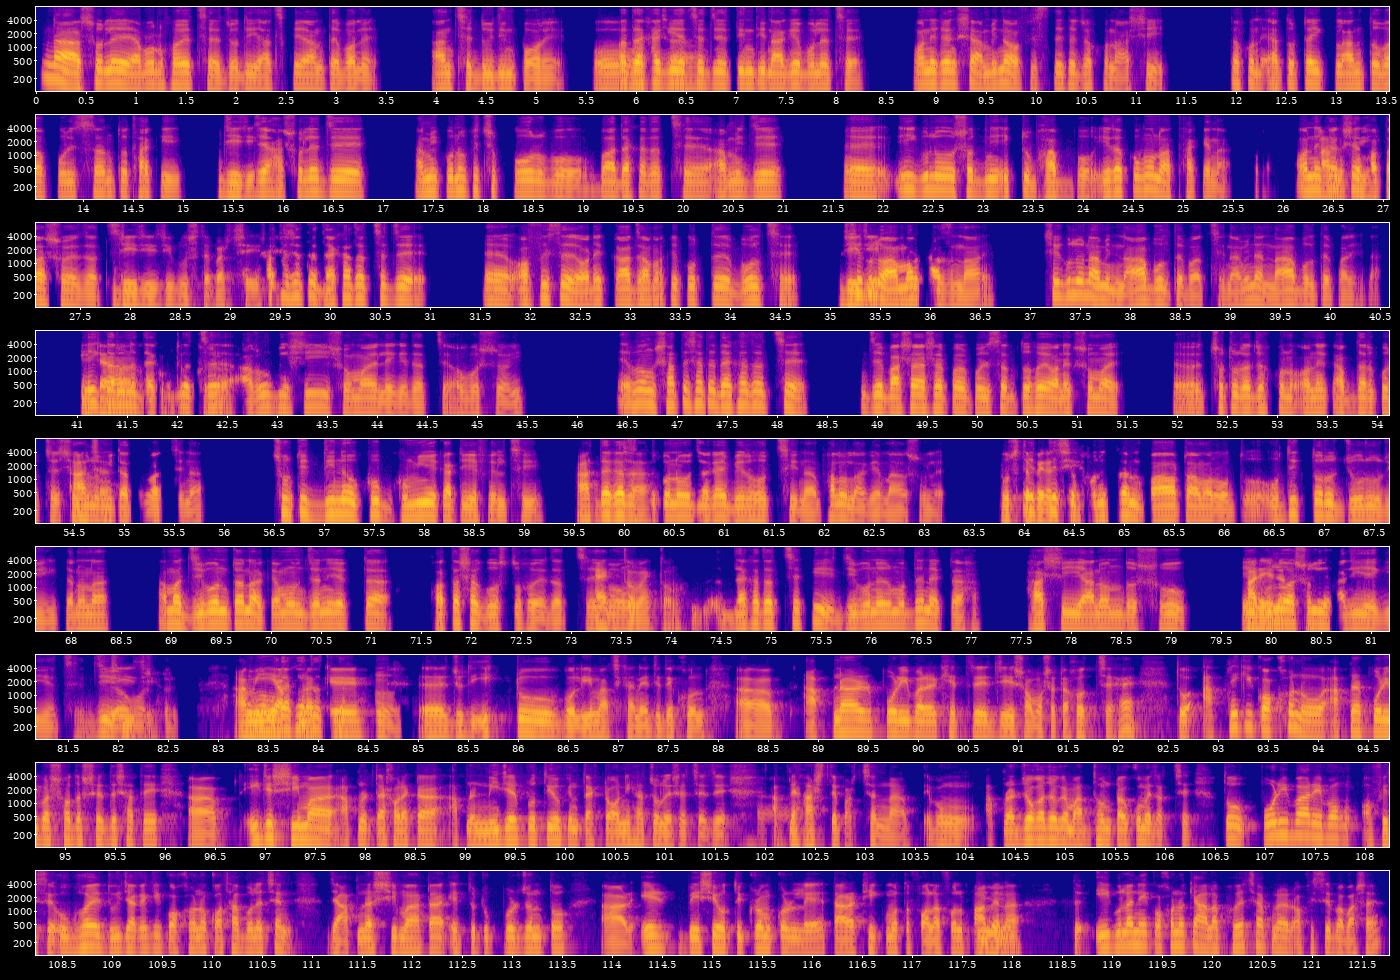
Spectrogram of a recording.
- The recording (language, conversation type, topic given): Bengali, advice, কেন আপনি কাজ আর পরিবারের জন্য সময়ের ভারসাম্য রাখতে পারছেন না?
- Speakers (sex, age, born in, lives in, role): male, 20-24, Bangladesh, Bangladesh, advisor; male, 25-29, Bangladesh, Bangladesh, user
- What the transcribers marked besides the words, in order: tapping; other noise; other background noise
